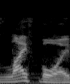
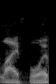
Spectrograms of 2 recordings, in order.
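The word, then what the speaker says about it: Lifebuoy: didn't they kevin well we called it life boy but it was actually spelled like life buoy wasn't it um i i think i think you're right about that as i recall that it wasn't spelled b-o-y that's right i know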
